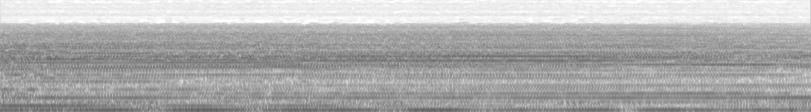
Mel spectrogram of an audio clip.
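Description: Progressive rock instrumental passage: a held guitar chord rings on steadily, with no singing and no new strokes.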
